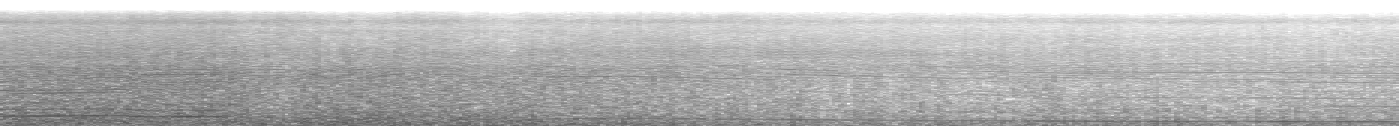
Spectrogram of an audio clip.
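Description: Sport motorcycle engine running at high revs under wind rush on the onboard microphone; about a second in the throttle closes and the engine note drops, then falls slowly as the bike engine-brakes into a corner.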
